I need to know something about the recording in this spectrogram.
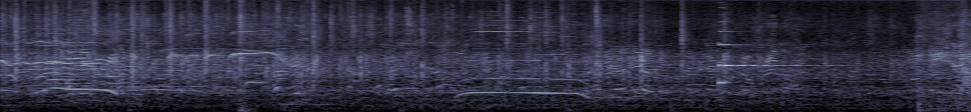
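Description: Sustained applause from a crowd at a live music show, welcoming a band to perform, a dense wash of clapping lasting several seconds with whistles and cheers rising above it, fairly loud.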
